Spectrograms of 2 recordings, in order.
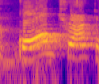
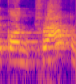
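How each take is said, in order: First: contract with the stress on CON, the noun; CON-tract, punching the start of "contract"; first-syllable stress. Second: contract with the stress on TRACT, the verb; con-TRACT, hitting the end of "contract"; second-syllable stress. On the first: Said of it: "first syllable पे stress आएगा". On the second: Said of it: "second syllable पे stress आया". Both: Shown as a demonstration.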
